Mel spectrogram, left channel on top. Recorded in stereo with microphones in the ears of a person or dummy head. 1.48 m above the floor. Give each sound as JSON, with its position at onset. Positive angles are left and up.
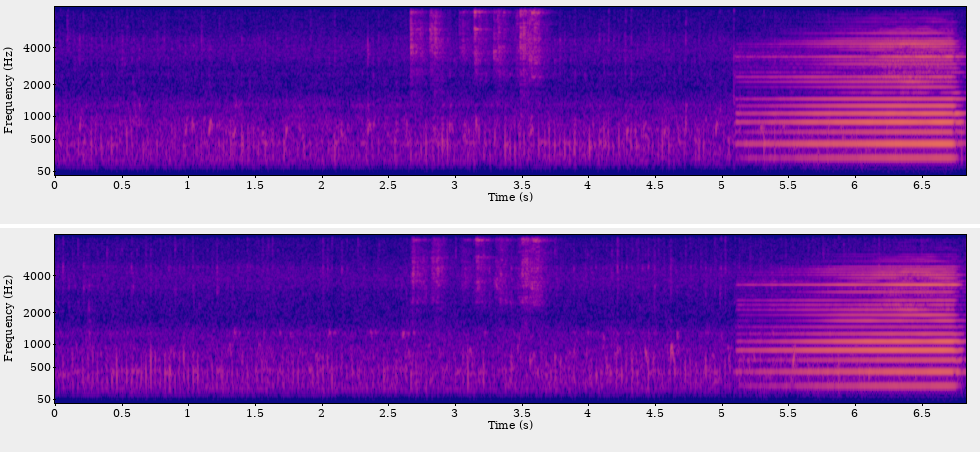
{"t": 2.7, "sound": "keys jangling", "side_deg": 70, "distance_m": 2.5}
{"t": 5.1, "sound": "a violin", "side_deg": 65, "distance_m": 3.0}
